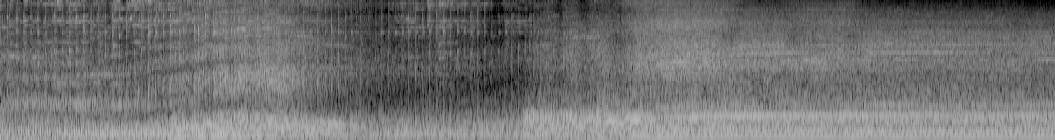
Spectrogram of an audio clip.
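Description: Small engine of a petrol-powered mister revving up and dropping back, then revving up again about halfway through and holding a steady high speed as it blows insecticide mist.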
